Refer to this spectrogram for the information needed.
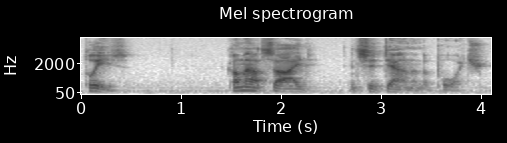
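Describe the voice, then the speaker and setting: A man reading a children's storybook, playing an earnest, gentle father talking about his young son's wishes. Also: fairly low pitch, expressive, slow, heavily acted. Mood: regretful.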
